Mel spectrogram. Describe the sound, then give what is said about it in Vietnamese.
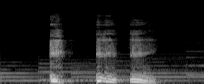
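Someone clears their throat three times in short, rough, raspy bursts. The bursts are loud and close together, with quiet gaps between them. “Mạc trưởng lão nhìn Lam Anh đầy phấn khích, vội vàng hắng giọng.”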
